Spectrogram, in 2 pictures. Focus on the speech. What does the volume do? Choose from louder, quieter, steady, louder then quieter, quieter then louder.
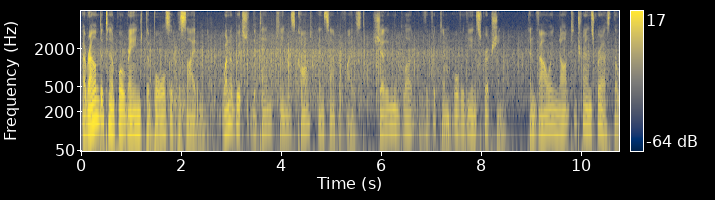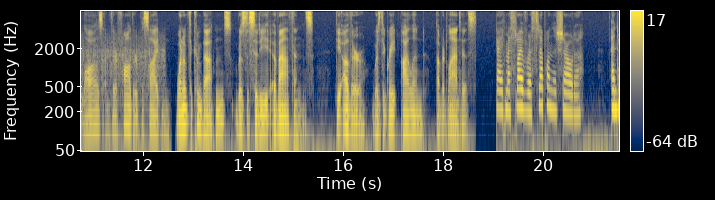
quieter then louder.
